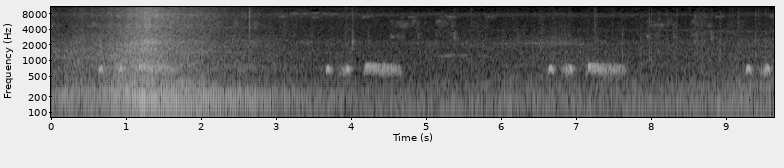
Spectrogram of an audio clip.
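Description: A dove cooing: a phrase of two short notes and a longer held note, repeated about every three seconds, over a steady low hum. A broad rush of noise swells and fades in the first two seconds.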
